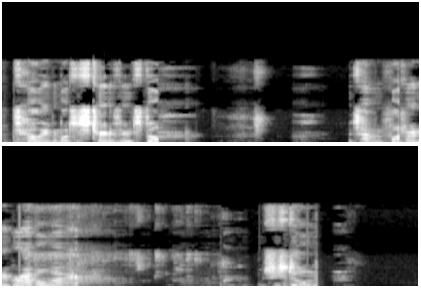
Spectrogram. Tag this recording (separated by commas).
Speech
